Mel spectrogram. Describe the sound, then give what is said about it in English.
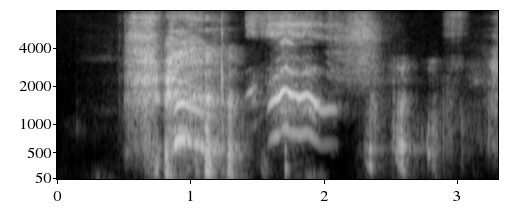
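A sudden sneeze bursts out with a sharp breathy onset, followed by a few short gasping, sniffling breaths and small vocal noises. “Sorry, I had to sneeze.”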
